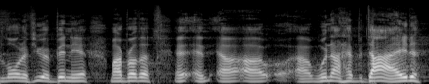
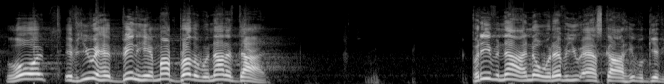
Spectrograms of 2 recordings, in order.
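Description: First: Said in the usual way. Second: High, very loud sassy reproach; attitude. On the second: Acted. Martha confronting Jesus over her brother, with attitude. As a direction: act her out neck-rolling and indignant, at full volume. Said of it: "with an attitude, rolling her neck".

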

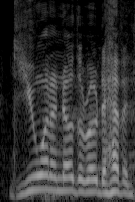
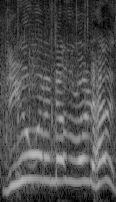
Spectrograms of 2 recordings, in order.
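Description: First: Fast retold invitation at normal pitch; brisk, contained acted question; quick restrained question. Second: High, loud, very fast retold invitation; excited rapid question. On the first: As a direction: rattle off the invitation without raising the voice. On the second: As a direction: race through it at a high pitch. Excited rapid repeat, next person.

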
